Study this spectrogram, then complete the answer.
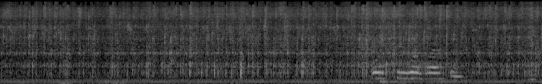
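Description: Cut-up Beyond Sausage Hot Italian pieces sizzle in a pan with a steady hiss and faint crackle under a low hum, while a person briefly talks over it.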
